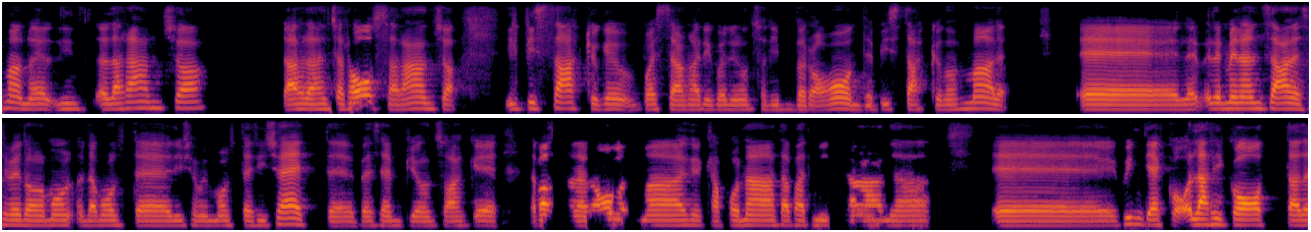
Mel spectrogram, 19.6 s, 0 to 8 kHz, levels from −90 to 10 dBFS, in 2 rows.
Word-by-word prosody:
vanno 155 -4 -1
è 140 -1 -2
l'ins 145 0 -9
l'arancia, 165 +4 -1 0.5
l'arancia 140 +1 +2
rossa, 160 -2 +3
l'arancia 150 +2 -1 0.3
il 140 - -8
pistacchio 155 -1 -1
che 140 -2 -3
può 135 - -2
essere, 130 -1 -1
magari, 130 0 -4
quello 130 0 -5
di, - - -3
non 130 0 -6
so, 135 - -14
di 125 0 -9
Bronte, 125 +2 0
pistacchio 135 -1 -6
normale. 145 +2 -1 0.5
Ehm, 130 -1 +2
le 135 - -1
m - - -10
le 155 - +2
melanzane 155 -1 +3
si 145 - -7
vedono 135 -1 +1
mo 140 +1 -1
da 130 - -2
molte 135 -1 -1
diciamo, 130 0 -7
in 130 - -7
molte 130 0 -5
ricette, 130 -3 0
per 125 0 -5
esempio, 125 0 -6
non 125 - -6
so, 130 - -8
anche 130 0 -2 0.2
la - - -8
pasta 140 - +5
alla 130 - +2
Norma, 135 -1 +2
c 135 -1 -5
caponata, 135 +1 +1
parmigiana. 135 -1 -1 0.4
Ehm, 130 0 0
quindi 165 -2 -2
ecco 145 0 +3
la 150 0 +9
ricotta, 145 -2 +4
la 140 - +2
135 Hz, 160 wpm, -25 LUFS, 130-145 Hz, 0.5 s, la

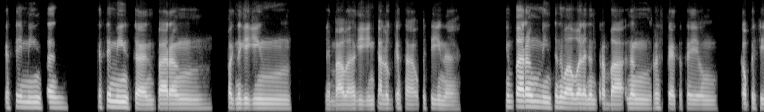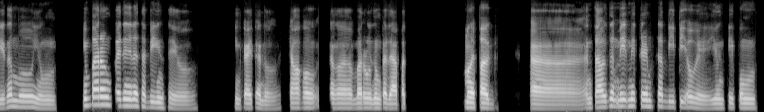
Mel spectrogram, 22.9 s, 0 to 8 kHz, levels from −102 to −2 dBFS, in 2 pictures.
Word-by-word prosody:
Kasi 140 +3 -3
minsan 135 -1 0 0.5
kasi 150 +3 -3
minsan 125 -7 +3
parang 120 0 +5 0.7
'pag 125 -2 -2
nagiging 120 -1 0 0.5
halimbawa 110 +1 +1
nagiging 110 -1 -3
kalog 115 -2 -1
ka 125 - -4
sa 110 -2 -2
opisina, 105 -3 -5 0.7
yung 150 -1 -3
parang 155 -1 +8
minsan 135 0 0
nawawalan 125 -2 +4
ng 115 -2 -1
traba 115 -2 +1
ng 120 -2 0
respeto 120 -2 -3
sayo 115 -1 -2
yung 110 0 -3 0.5
ka-opisina 120 +6 -2
mo, 150 -2 0
yung 110 -4 -3 0.4
yung 185 0 -1
parang 205 0 +5
puwede 180 0 +1
nilang 175 -2 +2
sabihin 140 -4 -2
sa'yo 110 -3 -6 0.6
yung 120 - -7
kahit 120 -1 +1
ano, 105 -1 -5
tsaka 130 0 +1
kung 130 -1 +1 0.2
tsaka 125 -1 -1 0.2
marunong 125 0 +1
ka 130 - +3
dapat, 120 -1 +1 0.9
makipag, 130 -4 +4 0.5
ah, 105 -2 +1
anong 125 - -5
tawag 145 +1 +4
dun 180 - +1
may 170 0 +3
may 175 +1 -1
term 165 -1 0
sa 160 +1 -1
BPO, 145 -2 -4
eh, 110 0 -4
yung 120 0 -2
tipong, 125 -1 -2
120 Hz, 140 wpm, -23 LUFS, 115-140 Hz, 0.9 s, parang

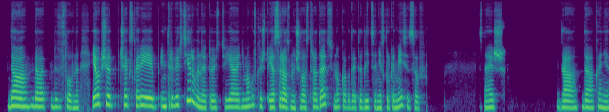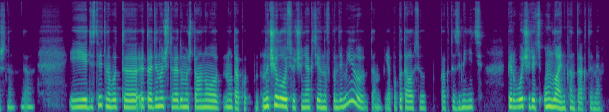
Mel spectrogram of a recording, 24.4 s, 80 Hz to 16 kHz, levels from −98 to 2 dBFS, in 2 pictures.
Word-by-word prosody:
Да, 220 0 +4
да, 210 -2 +1
безусловно. 195 -3 -4 0.2
Я 240 +2 +6
вообще 265 -3 +2
человек 250 -1 -1
скорее 235 -1 +4
п 215 - -14
интровертированный, 240 - +1
то 185 - -6
есть 180 0 -6
я 195 0 0
не 195 0 -6
могу 210 +5 -2
сказать, 240 -4 -7
что 210 - -7
я 190 - +3
сразу 195 -1 +1
начала 180 +1 -3
страдать, 225 +9 -2
но 190 0 -5
когда 185 -2 -6
это 175 +2 -6
длится 185 +1 -4
несколько 180 +1 -4
месяцев 190 -5 -5 1.1
знаешь. 190 - -3 1.0
Да, 185 -1 -1
да, 190 -2 -2
конечно. 185 0 -6
Да. 200 -1 -10 0.7
И 200 +1 +3
действительно, 210 +3 -1
вот, 200 +1 -1
э, - - +4
это 190 +2 +3
одиночество, 215 +1 +1
я 195 - +4
думаю, 200 0 +1
что 190 0 -4
оно, 190 -2 +1
ну, 195 -2 -3
так 160 -2 -4
вот 155 0 -11 0.2
началось 220 -1 +7
очень 185 0 -2
активно 185 0 -1
в 170 -1 -12
пандемию 200 - 0
там. 180 0 -12
Я - - -9
попыталась 180 -2 -3
всё 170 -1 -9 0.3
как-то 175 +1 -10
заменить 185 +3 -5 0.5
в - - -67
первую 200 -2 +2
очередь 205 -3 +3
онлайн-контактами. 165 -6 0
195 Hz, 145 wpm, -24 LUFS, 185-215 Hz, 1.1 s, началось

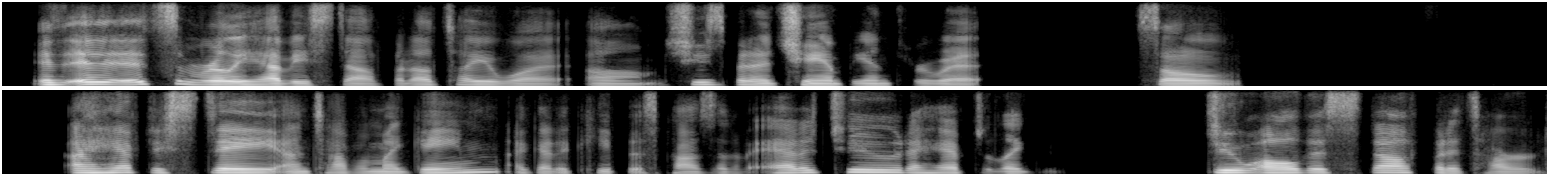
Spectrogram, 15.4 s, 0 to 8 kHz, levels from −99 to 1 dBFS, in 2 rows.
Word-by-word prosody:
It 190 0 +4
i - - -6
it's 215 +1 +6
some 250 -4 -2
really 170 -4 +6
heavy 145 -2 +2
stuff, 130 -2 -7
but 145 0 -12
I'll 160 +1 -3
tell 175 +3 -10
you 160 -2 -2
what, 130 -3 -8
um, 135 -3 -11
she's 195 +5 -6
been 175 0 -3
a 150 -2 0
champion 140 -1 -2
through 135 -2 -10
it. 115 -2 -4 0.8
So 140 -2 -1 1.9
I 185 - +2
have 195 +2 +1
to 170 -2 -7
stay 170 0 +4
on 150 -1 -5
top 150 -1 -9
of 140 - -12
my 135 -2 -3
game, 175 - -2
I 155 - -12
gotta 150 -1 -10
keep 155 -2 -14
this - - -13
positive 135 -2 -10
attitude, 210 +5 0
I - - -2
have 155 -2 -5
to, 150 - -20
like, 135 -2 -6 0.9
do 195 -1 +5
all 175 0 +6
this 170 -3 -2
stuff, 200 -1 0
but 155 - -4
it's 140 - -8
hard. 130 -1 -10
155 Hz, 180 wpm, -23 LUFS, 140-185 Hz, 1.9 s, it's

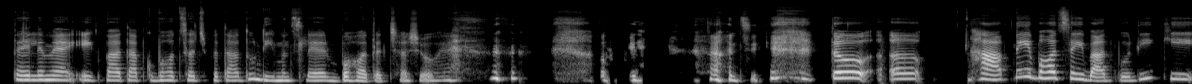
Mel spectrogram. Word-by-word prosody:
पहले 210 -1 +3
मैं 205 -1 +4 0.2
एक 185 -1 -4
बात 190 0 0
आपको 185 0 -5
बहुत 190 0 -3
सच 190 -1 -4
बता 185 0 -3
दूँ। 245 - +1
डीमन 180 -3 +1
स्लेयर 180 -2 -1 0.2
बहुत 165 -4 -1
अच्छा 145 +3 -5
शो - - -4
है। 185 +1 -6 1.5
ओके 195 - -6 0.8
हाँ 210 -1 +2
जी 180 - -6 0.7
तो 285 +1 +9 0.2
अ, 255 +2 -2 0.5
हाँ, 240 -3 +7
आपने 235 +10 -3
ये 360 - +4
बहुत 290 0 +4
सही 265 -4 +1
बात 170 -2 +1
बोली 180 +11 -3
कि 255 -2 -3
195 Hz, 140 wpm, -20 LUFS, 180-240 Hz, 1.5 s, तो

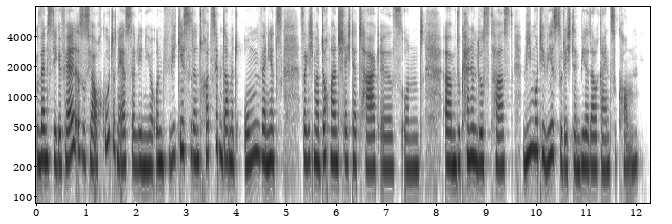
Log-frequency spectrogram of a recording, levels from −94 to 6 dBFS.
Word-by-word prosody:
Wenn's 235 0 +4
dir 230 - 0
gefällt, 225 +8 +3
ist 275 -2 -2
es 235 0 +2
ja 215 -4 +1
auch 215 - -5
gut 375 +4 0
in 300 -8 -2
1. 215 +1 0
Linie 205 -1 0
und 225 -1 +1
wie 240 +3 -5
gehst 290 0 +2
du - - -3
denn 230 -1 +1
trotzdem 260 +4 -2
damit 230 -2 -1
um, 250 +5 +1
wenn 235 -3 +3
jetzt, 230 0 +3 0.3
sage 235 -1 -1
ich 230 0 -3
mal, 230 -2 +2
doch 240 +3 -1
mal 225 - +4
'n 220 - +2
schlechter 225 -1 -3
Tag 200 0 -2
ist 200 0 0
und, 195 -1 -4 0.4
ähm, 215 -1 +4
du 220 - 0
keine 240 +2 +2
Lust 220 -2 +1
hast? 205 0 -1 0.2
Wie 240 +5 +4
motivierst 265 -3 +1
du 220 - -1
dich 195 -1 -4
denn 200 -2 -1
wieder 210 -1 +1
da 200 0 -1
reinzukommen? 200 +2 -5
220 Hz, 215 wpm, -19 LUFS, 210-240 Hz, 0.4 s, Wenn's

